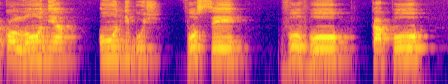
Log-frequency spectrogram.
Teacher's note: o acento circunflexo que é o acento que fecha o som da vogal principalmente do é e do o · Já na palavra colônia, ônibus, você, vovô, capô, complô, o O é fechado por conta do acento circunflexo. Essa é a função desse acento, fechar os sons do E também do O.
